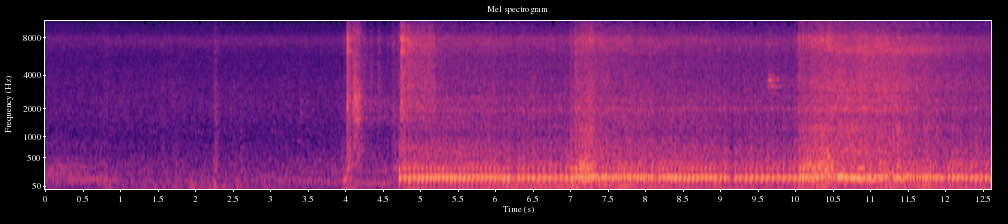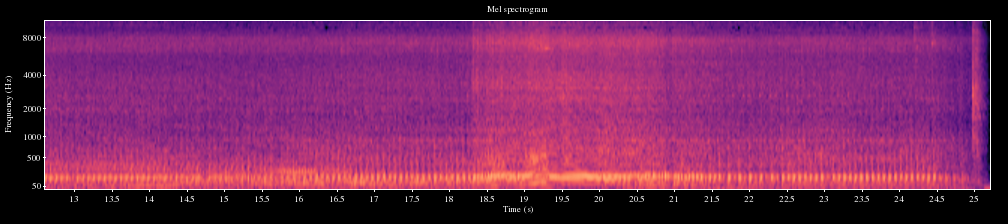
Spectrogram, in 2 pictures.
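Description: Suzuki Raider 150 single-cylinder engine running loudly from about five seconds in, revved up briefly twice. The owner suspected the cam chain tensioner of causing the noise; the original timing chain has never been replaced.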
